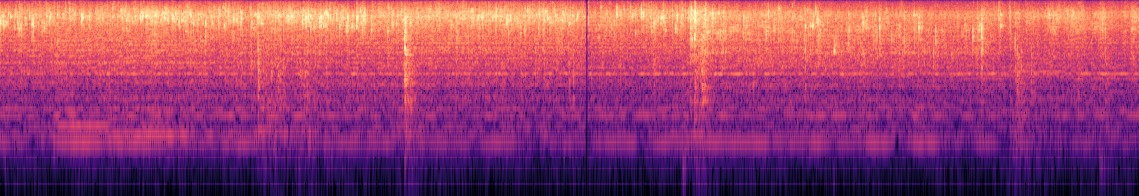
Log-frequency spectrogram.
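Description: Minced garlic, ginger and green onion sizzling in hot oil in a nonstick pan, a steady frying hiss, with a few sharp clicks of the utensil stirring against the pan; shrimp go in and keep frying toward the end.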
